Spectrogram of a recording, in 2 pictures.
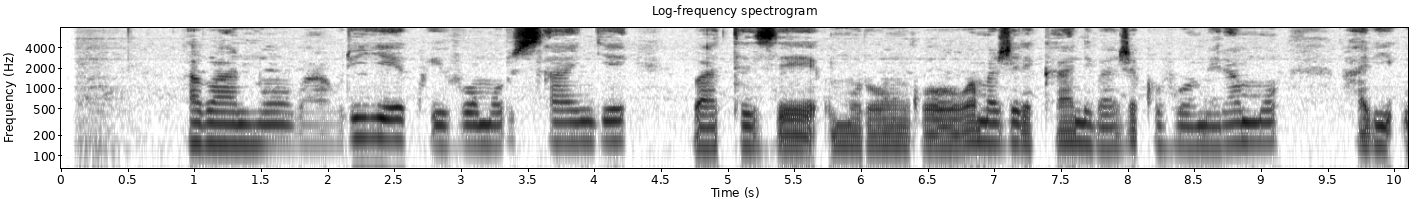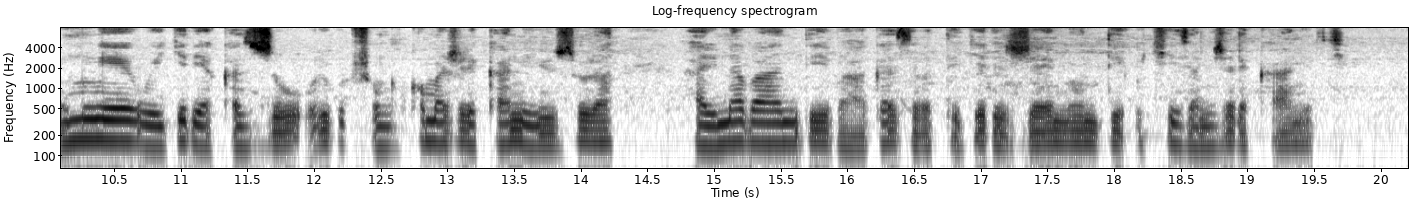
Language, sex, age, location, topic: Kinyarwanda, female, 18-24, Kigali, health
